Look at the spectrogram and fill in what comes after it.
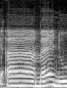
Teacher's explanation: आमनू, ये वाव मद्दा है। वाव साकिन से पहले जब पेश आ जाएगी तो वो वाव मद्दा होगा, उसे खींच के पढ़ेंगे, यानी कि आमनू।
